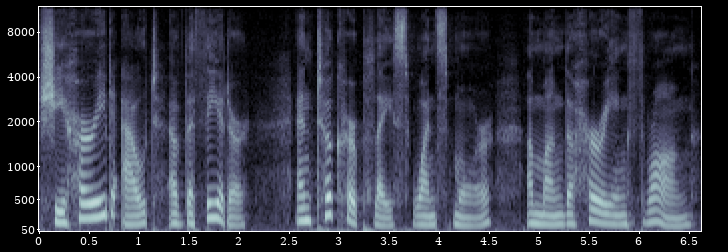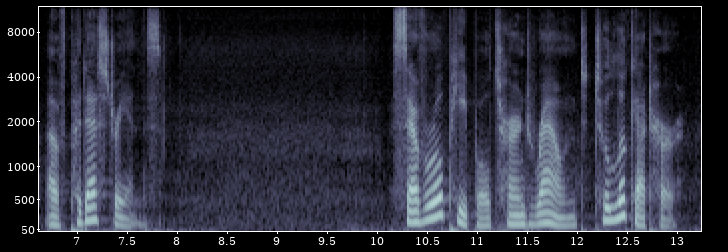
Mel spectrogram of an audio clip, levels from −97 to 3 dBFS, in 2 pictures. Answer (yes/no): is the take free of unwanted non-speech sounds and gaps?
yes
